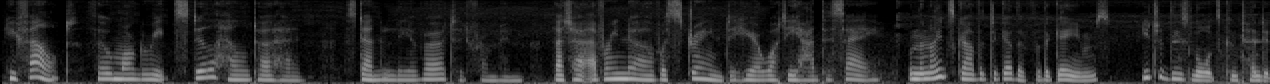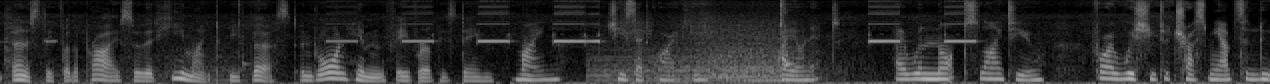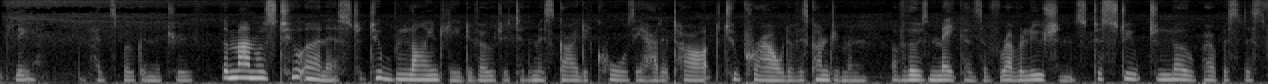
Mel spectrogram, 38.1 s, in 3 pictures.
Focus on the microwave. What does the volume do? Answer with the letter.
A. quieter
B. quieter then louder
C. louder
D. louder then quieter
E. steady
C.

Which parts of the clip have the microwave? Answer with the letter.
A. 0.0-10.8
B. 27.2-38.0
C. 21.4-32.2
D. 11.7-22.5
D.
